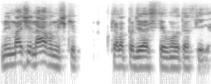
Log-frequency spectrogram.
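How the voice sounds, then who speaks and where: The speech moves at a very fast pace with fairly even intonation. Behind it, the background is quiet. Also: man. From Rio de Janeiro state, Baixada Fluminense (Duque de Caxias). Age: 60s. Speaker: bereaved father. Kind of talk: interview.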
